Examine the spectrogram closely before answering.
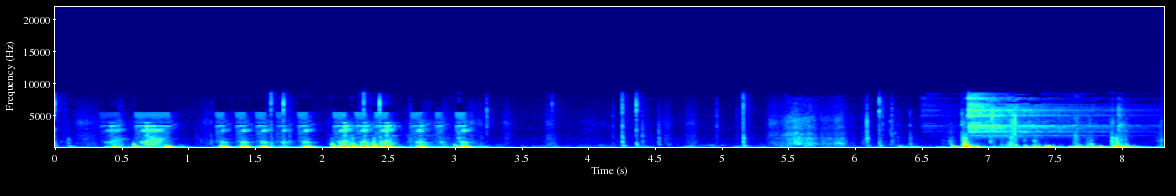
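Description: Synthesizer preset being auditioned in a music program: short pitched notes played for about three seconds, then scattered key clicks. About seven seconds in, a beat with drums and cymbals starts playing back.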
